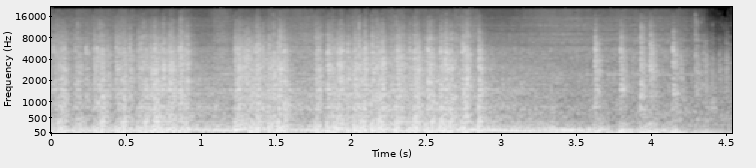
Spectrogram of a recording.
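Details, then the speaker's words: 1960s Ford Galaxie V8 project, timing advanced, in park, carburetor with freshly rebuilt kit: uneven, lumpy idle with irregular stumbles and surges; running rich, suspected blown carburetor power valve. "I think the power valve's blown out of that carburetor. It's brand new."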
